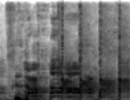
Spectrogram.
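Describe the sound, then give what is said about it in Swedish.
Applause from an audience welcoming politician David Lega as a guest at the Rådhuset on Gustav Adolfs torg, heard as a handful of sharp, scattered claps under voices and a bit of chuckling rather than a full, sustained ovation. “Gott med applåder innan man öppnar munnen.”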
